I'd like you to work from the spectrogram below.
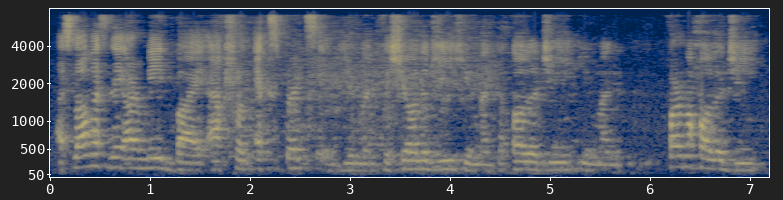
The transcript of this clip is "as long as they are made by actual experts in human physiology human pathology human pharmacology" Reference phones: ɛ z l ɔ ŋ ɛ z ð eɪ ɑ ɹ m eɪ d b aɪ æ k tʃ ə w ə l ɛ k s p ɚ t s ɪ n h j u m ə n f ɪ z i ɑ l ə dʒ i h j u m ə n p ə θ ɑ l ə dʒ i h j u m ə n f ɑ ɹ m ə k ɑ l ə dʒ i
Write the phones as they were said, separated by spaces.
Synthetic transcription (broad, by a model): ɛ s l ɔ ŋ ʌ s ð eɪ ɑ ɹ m eɪ d b aɪ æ k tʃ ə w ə l ɛ k s p ɚ t s ɪ n h j u m ə n f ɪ s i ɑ l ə dʒ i h j u m ə n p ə t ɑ l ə dʒ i h j u m ə n f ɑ ɹ m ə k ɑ l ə dʒ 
